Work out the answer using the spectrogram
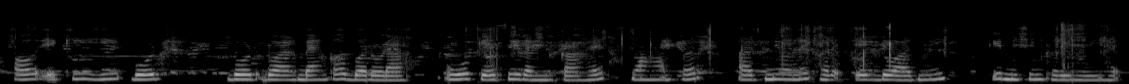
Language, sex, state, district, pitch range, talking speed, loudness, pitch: Hindi, female, Rajasthan, Nagaur, 215-245 Hz, 140 wpm, -36 LUFS, 230 Hz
